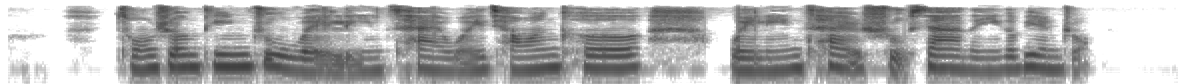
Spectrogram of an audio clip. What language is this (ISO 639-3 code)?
zho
